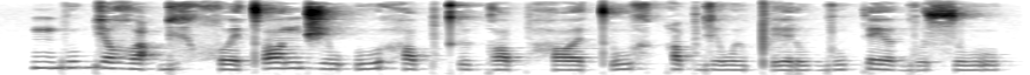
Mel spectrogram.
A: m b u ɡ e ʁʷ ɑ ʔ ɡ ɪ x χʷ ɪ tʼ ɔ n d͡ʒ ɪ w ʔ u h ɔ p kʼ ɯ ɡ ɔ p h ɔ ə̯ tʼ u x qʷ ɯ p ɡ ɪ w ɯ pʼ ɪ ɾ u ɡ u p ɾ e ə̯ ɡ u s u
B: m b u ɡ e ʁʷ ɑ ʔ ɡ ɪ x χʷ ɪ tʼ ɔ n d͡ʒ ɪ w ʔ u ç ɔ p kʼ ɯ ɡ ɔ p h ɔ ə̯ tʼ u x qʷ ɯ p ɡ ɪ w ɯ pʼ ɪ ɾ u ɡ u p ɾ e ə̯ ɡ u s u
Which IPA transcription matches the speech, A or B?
A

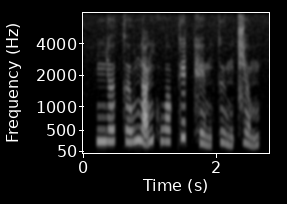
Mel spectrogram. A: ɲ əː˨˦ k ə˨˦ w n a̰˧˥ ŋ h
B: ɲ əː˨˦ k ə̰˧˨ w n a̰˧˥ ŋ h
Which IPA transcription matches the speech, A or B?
A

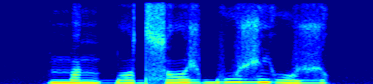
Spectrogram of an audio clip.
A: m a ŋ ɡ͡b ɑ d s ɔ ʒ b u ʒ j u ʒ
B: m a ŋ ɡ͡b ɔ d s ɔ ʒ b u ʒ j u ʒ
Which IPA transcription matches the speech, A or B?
B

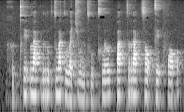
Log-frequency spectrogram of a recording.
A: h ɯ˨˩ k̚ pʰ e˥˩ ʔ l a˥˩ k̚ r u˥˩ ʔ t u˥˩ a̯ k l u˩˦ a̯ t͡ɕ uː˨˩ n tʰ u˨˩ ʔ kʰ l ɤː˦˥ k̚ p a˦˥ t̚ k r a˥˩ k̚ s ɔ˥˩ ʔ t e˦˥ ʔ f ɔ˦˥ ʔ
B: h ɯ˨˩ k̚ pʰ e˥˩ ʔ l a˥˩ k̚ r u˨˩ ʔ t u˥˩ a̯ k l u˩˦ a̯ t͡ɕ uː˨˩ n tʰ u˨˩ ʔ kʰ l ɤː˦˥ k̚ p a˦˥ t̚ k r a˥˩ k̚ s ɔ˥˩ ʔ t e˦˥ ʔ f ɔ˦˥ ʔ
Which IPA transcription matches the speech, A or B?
A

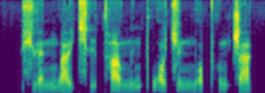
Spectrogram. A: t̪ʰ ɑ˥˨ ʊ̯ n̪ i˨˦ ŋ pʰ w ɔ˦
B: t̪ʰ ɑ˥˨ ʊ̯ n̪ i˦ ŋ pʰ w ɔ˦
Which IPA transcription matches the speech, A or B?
B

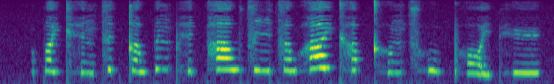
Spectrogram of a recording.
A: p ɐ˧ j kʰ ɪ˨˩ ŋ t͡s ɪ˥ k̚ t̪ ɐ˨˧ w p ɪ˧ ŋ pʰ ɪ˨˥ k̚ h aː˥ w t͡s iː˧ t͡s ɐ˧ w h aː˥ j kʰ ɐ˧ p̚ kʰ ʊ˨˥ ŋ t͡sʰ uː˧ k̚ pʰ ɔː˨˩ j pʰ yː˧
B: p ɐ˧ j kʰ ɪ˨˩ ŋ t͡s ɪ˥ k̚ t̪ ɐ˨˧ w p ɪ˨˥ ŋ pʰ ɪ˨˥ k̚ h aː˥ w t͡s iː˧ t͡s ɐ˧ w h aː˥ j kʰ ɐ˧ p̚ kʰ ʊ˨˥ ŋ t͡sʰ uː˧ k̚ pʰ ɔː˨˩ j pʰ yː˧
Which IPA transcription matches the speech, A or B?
A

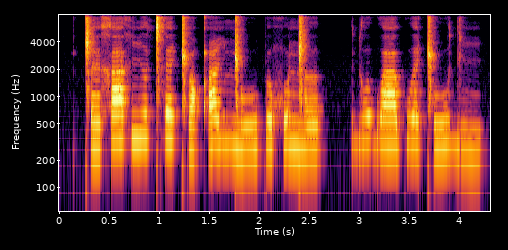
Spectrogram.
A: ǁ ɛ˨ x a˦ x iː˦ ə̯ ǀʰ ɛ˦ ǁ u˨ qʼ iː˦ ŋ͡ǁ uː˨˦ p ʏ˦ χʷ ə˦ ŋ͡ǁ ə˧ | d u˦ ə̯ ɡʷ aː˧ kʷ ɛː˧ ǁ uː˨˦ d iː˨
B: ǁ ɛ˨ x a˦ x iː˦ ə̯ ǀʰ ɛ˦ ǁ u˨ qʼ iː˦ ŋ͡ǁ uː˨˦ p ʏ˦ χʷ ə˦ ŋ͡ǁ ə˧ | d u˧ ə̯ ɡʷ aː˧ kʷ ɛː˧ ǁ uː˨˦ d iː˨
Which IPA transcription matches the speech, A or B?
B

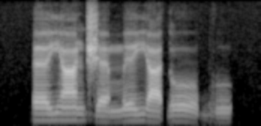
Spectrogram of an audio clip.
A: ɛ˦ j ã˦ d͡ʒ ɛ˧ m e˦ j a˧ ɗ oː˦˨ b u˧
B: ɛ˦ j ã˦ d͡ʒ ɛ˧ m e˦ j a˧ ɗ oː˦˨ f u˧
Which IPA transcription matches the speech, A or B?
A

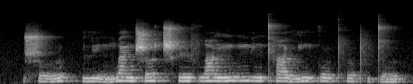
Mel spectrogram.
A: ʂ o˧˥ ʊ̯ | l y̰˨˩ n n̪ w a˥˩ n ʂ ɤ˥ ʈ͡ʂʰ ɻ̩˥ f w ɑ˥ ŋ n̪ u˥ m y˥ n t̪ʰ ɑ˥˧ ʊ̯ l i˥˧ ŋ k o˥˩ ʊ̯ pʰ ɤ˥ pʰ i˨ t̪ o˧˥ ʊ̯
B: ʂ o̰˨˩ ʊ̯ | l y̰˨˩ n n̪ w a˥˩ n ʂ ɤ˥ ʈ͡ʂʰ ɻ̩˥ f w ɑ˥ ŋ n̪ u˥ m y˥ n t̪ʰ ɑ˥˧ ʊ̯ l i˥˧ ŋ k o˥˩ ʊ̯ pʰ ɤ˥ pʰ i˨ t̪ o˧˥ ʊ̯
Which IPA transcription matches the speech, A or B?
A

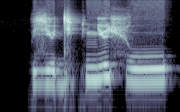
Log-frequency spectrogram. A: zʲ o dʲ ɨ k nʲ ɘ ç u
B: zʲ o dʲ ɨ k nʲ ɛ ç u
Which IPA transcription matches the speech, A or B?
A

